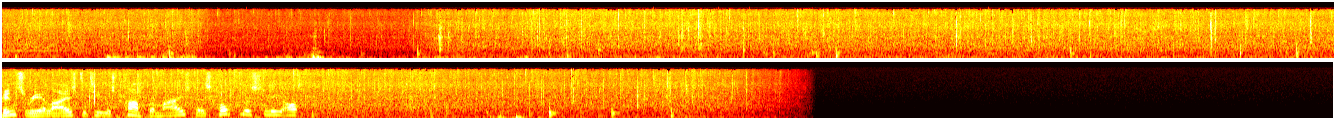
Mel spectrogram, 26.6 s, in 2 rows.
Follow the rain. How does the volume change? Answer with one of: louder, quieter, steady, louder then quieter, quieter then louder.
steady.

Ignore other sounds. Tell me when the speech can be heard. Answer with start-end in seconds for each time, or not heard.
13.3-16.3.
